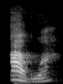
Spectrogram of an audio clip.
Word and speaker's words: agua: the first one is agua and the second one Guerra agua Guerra but why why you must pronounce the vowel u in the first word but you must not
